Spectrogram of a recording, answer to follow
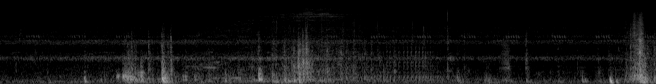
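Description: A few soft knocks and rustles, the sharpest about one and a half seconds in and another around three seconds, over a faint steady background hiss.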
